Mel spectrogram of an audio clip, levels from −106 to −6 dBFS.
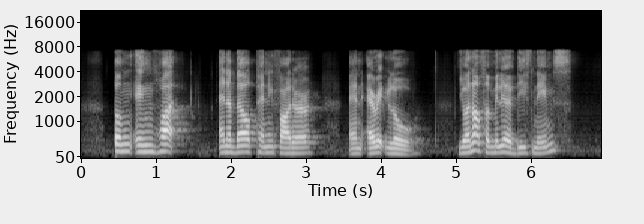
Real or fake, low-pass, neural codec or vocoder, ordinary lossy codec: fake; 7.2 kHz; codec, 16 kHz, 4 kbps, X-Codec, HuBERT features, trained on general audio; none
